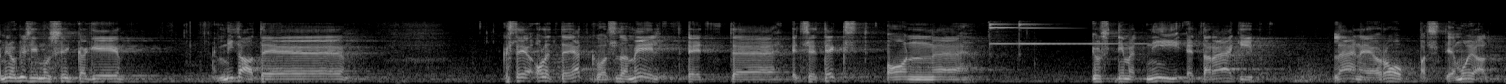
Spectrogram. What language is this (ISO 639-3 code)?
est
